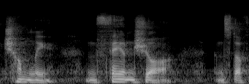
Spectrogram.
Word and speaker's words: Cholmondeley: They say things that are like quaintly ridiculous in an upper class way, where they pronounce names like Cholmondeley, Chumley, and Fanshawe, and stuff like that.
